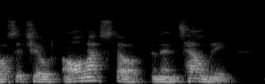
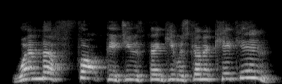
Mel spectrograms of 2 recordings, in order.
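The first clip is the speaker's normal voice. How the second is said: high, loud mock disbelief; incredulous outburst; 11 semitones higher, 5 dB louder than usual. Asking a client why six years of meds haven't worked, loud and incredulous.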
